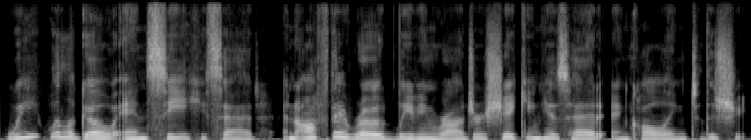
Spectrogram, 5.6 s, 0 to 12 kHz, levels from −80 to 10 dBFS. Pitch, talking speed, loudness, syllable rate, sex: 210 Hz, 225 wpm, -18 LUFS, 4.7 syllables/s, female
